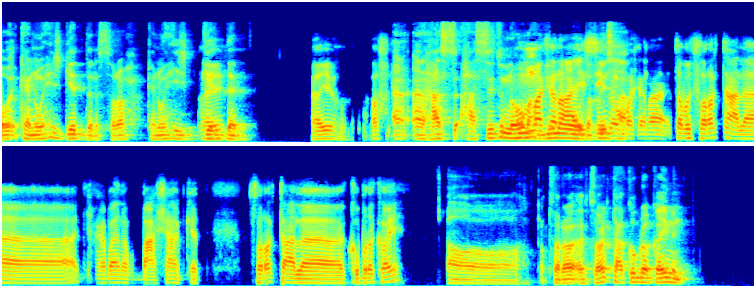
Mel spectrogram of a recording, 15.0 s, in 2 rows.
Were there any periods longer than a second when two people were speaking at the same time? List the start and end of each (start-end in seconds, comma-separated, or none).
5.2-6.5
